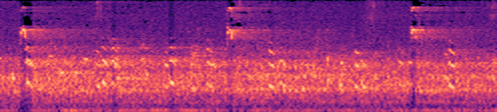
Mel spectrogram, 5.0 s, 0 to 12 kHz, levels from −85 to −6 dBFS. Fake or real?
real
